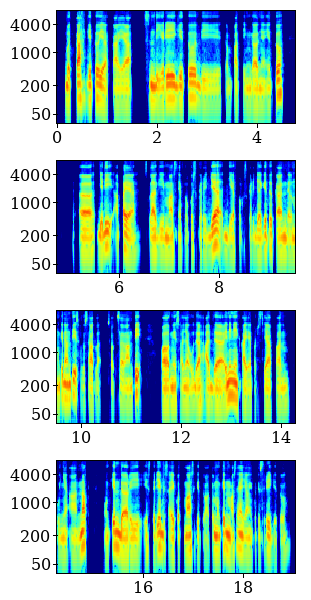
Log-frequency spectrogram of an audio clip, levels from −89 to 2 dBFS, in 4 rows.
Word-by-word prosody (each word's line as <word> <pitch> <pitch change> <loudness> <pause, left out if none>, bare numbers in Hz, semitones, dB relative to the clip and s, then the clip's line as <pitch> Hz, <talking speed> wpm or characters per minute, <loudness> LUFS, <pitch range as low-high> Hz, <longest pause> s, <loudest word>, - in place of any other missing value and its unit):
betah 115 0 +4
gitu 105 +1 +2
ya, 95 -4 +2
kayak 85 0 0 0.2
sendiri 100 +3 +2
gitu 115 +4 +1
di 85 -3 -7
tempat - - -8
tinggalnya 85 0 -4
itu, 90 +11 0 0.8
eee, 90 -2 +5
jadi 110 +6 +2 0.2
apa - - -3
ya, 85 - +4 0.2
selagi 95 -1 0
Masnya 95 +1 -3
fokus 100 - -12
kerja, 95 +8 +4
dia 90 -1 -5
fokus - - -22
kerja 95 -2 -4
gitu 105 +2 0
kan, 90 -2 0
dan 85 - -3
mungkin 95 +6 -1
nanti 110 +3 +2
suatu 95 -3 -14
saat 90 -3 +1
la - - -13
suatu - - -13
saat 90 - -3
nanti 90 +1 +2 0.4
kalau 90 -1 +6
misalnya 95 -1 -3
udah 90 +1 0
ada 90 -2 +3
ini - - +5 0.2
nih, - - -21
kayak - - -1
persiapan 90 0 -3
punya 90 0 -7
anak, 90 +9 +2 0.3
mungkin 115 +6 +1
dari 90 -1 +2
istrinya 105 +3 0
bisa 90 - -4
ikut 90 - -2
Mas 100 +2 +1
gitu, - - -11
atau - - -4
mungkin 110 +4 +1
Masnya 105 +2 0
yang 90 -1 -4
ikut 100 - -21
istri 100 -3 -3
gitu? 85 +3 -13
95 Hz, 175 wpm, -25 LUFS, 90-105 Hz, 0.8 s, kalau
